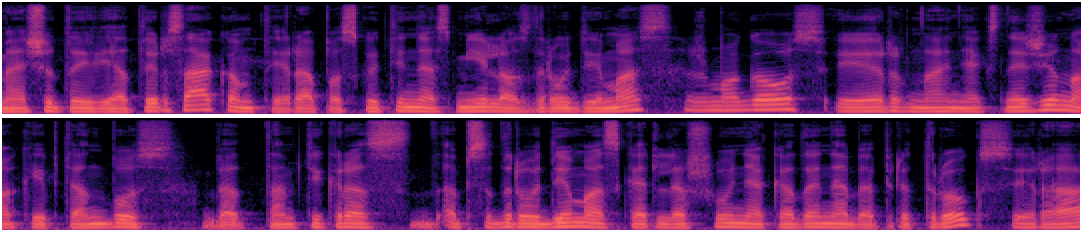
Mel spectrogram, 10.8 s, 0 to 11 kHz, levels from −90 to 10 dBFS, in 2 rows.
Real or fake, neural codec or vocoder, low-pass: real; none; 9.9 kHz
